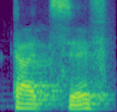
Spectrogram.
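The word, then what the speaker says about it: Kacew: voir à quel point roman catsf roman catsey comme tu m'as pris le prononcer alias Romain Gary elle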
